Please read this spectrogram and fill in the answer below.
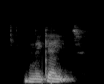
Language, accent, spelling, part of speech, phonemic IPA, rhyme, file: English, Southern England, negate, verb, /nɪˈɡeɪt/, -eɪt, LL-Q1860 (eng)-negate.wav
- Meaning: 1. To deny the existence, evidence, or truth of; to contradict 2. To nullify or cause to be ineffective 3. To be negative; bring or cause negative results 4. To perform the NOT operation on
